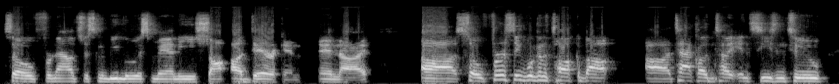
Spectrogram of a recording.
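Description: A man's voice: medium pitch, moderate pace, low-quality recording. A young man hosting and moderating a podcast in a casual, conversational way.

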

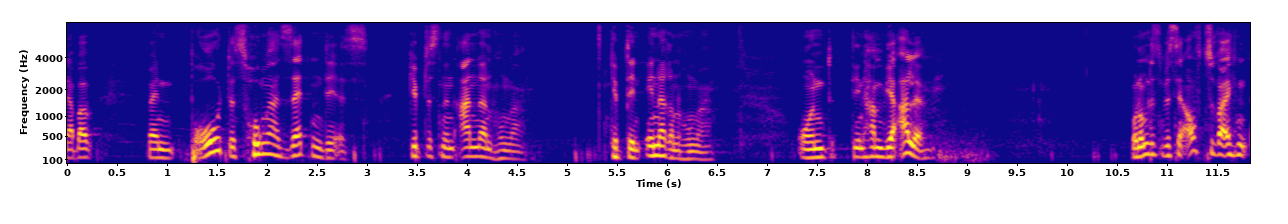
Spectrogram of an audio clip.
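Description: A man preaching a casual youth sermon, retelling the story with slang, acting out the crowd's voices and breaking off for asides to the audience. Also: on the high side. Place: event room with audience, drinking beer.

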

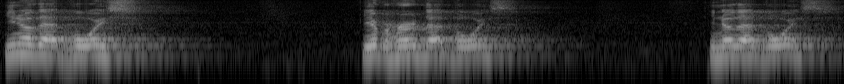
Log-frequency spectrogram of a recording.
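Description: A male preacher delivers a sermon at a slow, deliberate pace, in a slightly higher-than-usual voice. His conversational delivery, full of questions to the congregation, echoes through a church sanctuary with a long, ringing reverb. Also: level tone, gravelly, a little mellow. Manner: conversational, asks the audience questions.

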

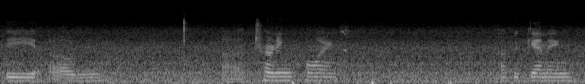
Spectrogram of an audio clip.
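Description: A woman conducting a recorded oral history interview, phrasing her questions carefully and with pauses. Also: little pitch movement. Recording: noisy tape with humming room rumble.

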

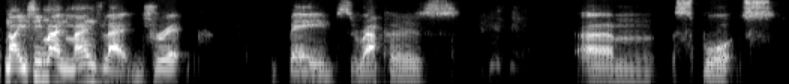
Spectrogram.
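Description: A man's voice: on the low side, very slow, pauses often, a bit bright, no room sound, highs cut off. A young man with a London roadman accent, chatting casually on a podcast in slang and repeating himself emphatically. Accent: London, urban roadman slang. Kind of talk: casual group chat.

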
